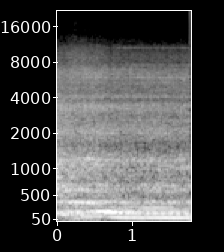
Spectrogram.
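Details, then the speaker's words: Ferrari 360 revved after fixing misfire (previously misfiring, no check engine light, cylinder 7 coil already replaced): engine climbs smoothly through a short rev with even note, no stumble or hiccup; ignition firing cleanly. "I bet you I bet you I can actually rev it without it stumbling, too. Oh, yeah."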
